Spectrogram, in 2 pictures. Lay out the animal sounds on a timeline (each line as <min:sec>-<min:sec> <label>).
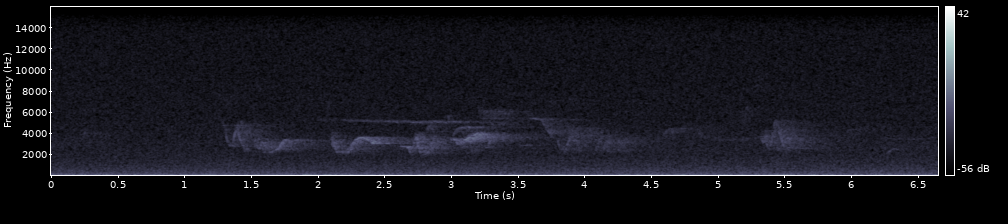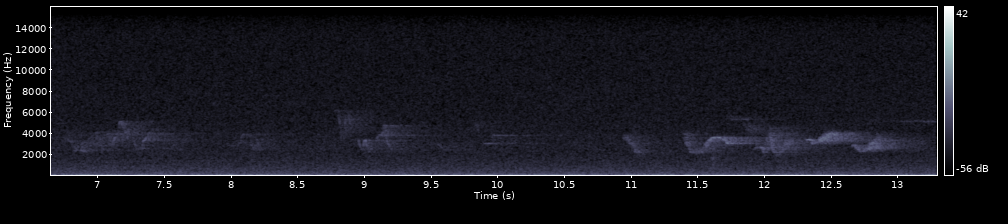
0:01.2-0:03.5 Scarlet Tanager (Piranga olivacea)
0:01.8-0:03.9 Black-throated Green Warbler (Setophaga virens)
0:03.7-0:04.6 Red-eyed Vireo (Vireo olivaceus)
0:04.5-0:06.1 Eastern Wood-Pewee (Contopus virens)
0:05.2-0:13.3 Blue-headed Vireo (Vireo solitarius)
0:10.8-0:13.2 Scarlet Tanager (Piranga olivacea)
